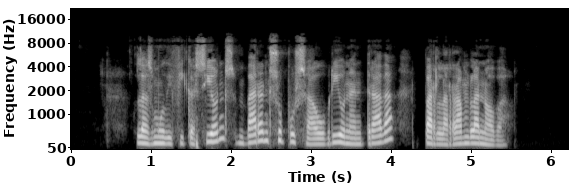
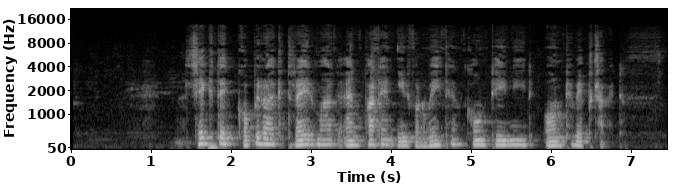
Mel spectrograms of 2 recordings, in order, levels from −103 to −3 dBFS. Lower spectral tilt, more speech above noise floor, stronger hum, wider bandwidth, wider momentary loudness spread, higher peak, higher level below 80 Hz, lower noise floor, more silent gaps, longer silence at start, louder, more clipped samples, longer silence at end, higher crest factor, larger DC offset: second, -4 dB/octave vs -7 dB/octave; first, over 65 dB vs 40 dB; neither; second, 10 kHz vs 13 kHz; about the same, 6 LU vs 8 LU; first, -6 dBFS vs -18 dBFS; second, -66 dBFS vs -56 dBFS; first, under -90 dBFS vs -75 dBFS; neither; second, 0.8 s vs 1.35 s; first, -25 LUFS vs -36 LUFS; neither; first, 0.8 s vs 0.55 s; about the same, 20 dB vs 20 dB; neither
